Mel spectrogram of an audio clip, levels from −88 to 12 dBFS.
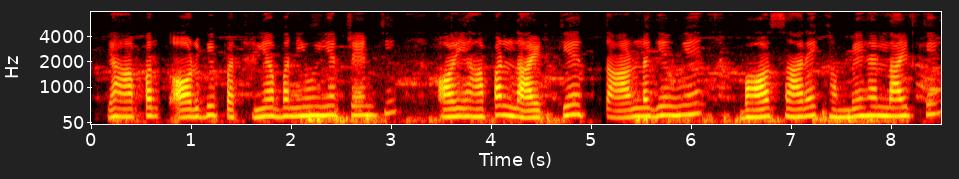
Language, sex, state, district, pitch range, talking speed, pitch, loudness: Hindi, female, Maharashtra, Solapur, 195-235 Hz, 175 wpm, 215 Hz, -18 LUFS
